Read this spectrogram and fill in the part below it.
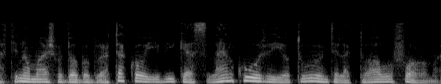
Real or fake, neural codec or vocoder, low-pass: fake; codec, 16 kHz, 0.4 kbps, LongCat-Audio-Codec; 7.2 kHz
